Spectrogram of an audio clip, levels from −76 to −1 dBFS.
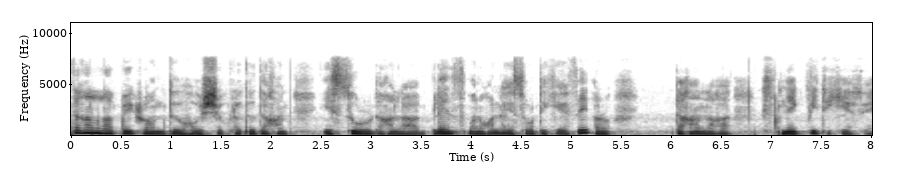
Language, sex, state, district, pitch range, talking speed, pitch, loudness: Nagamese, female, Nagaland, Dimapur, 175-195 Hz, 170 wpm, 180 Hz, -15 LUFS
